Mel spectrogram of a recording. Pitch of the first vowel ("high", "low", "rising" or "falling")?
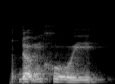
rising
